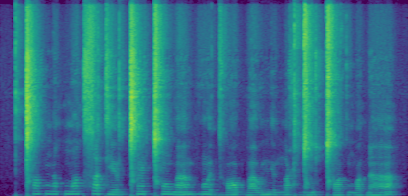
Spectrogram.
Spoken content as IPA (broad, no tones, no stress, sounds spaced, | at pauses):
ǀʰ ã tˤ ŋ ɛ̃ tˤ n ɛ̃ tˤ s a tʲ ɛ ə̯ ǀʰ ɛ̃ ǀʰ õ w ã bʱ õ ə̯ dʱ ɒ b a w nʲ o n ɒ ħ ɡ͡ǀ õ w ǀʰ ɒ t ŋ ɒ ɗ ã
